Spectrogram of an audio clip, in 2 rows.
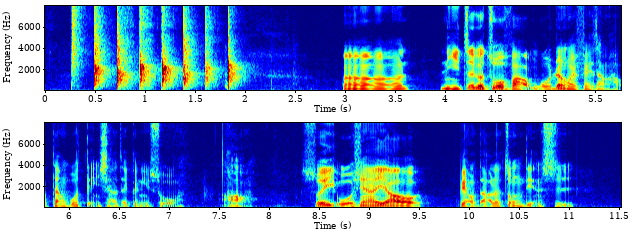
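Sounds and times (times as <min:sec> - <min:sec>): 
clapping to encourage: 0:00.0 - 0:02.0
speech: 0:03.0 - 0:11.1.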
